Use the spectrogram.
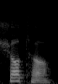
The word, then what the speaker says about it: shoto: known as the pseudoblade which is smaller actually pronounced shoto continue more for defense so these are just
